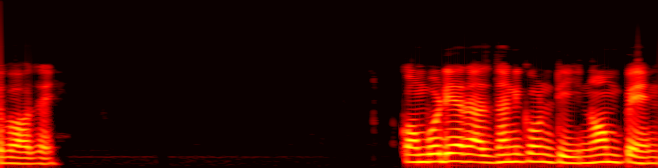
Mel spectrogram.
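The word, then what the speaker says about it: Phnom Penh: যায় কম্বোডিয়ার রাজধানী কোনটি নম পেন এই যে বানানটা দেখতে হবে নম এন ও এম তার আগে পিএইচ আছে আর পেন পেনের পরে এইচ আছে নম পেন কম্বোডিয়ার রাজধানীর নম পেন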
